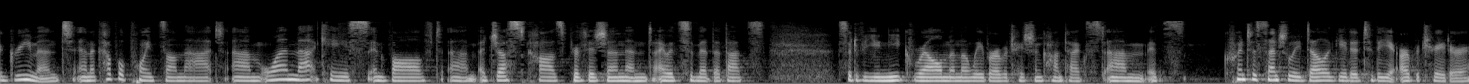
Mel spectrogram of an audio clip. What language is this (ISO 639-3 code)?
eng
